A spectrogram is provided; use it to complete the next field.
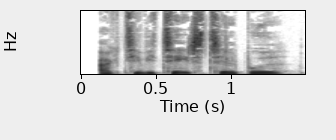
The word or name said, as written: aktivitetstilbud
